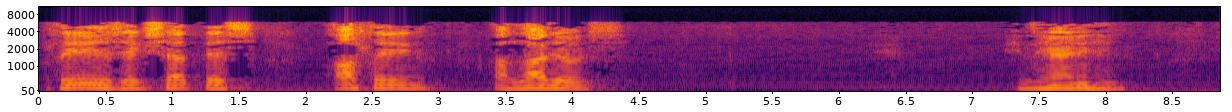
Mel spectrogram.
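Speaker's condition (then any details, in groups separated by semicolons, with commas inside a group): Stroke with facial paralysis; pronunciation less clear than before due to partial facial paralysis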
